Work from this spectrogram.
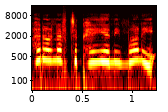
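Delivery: put-on very high-pitched Vietnamese accent. Quoting a traveler showing off his computer, in a Vietnamese accent. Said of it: "he says this in a Vietnamese accent".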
